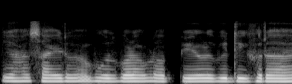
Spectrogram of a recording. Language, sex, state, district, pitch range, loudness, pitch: Hindi, male, Jharkhand, Ranchi, 140-145 Hz, -14 LUFS, 145 Hz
